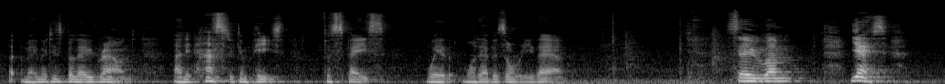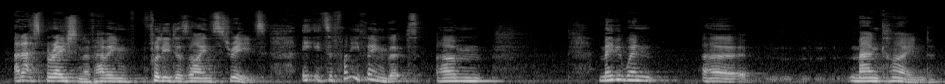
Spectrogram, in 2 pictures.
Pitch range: 120-150 Hz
